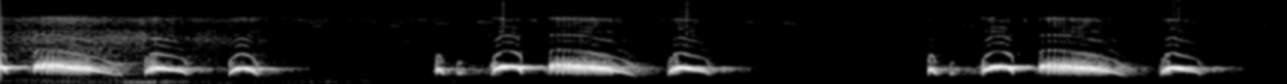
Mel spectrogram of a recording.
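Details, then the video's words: Spotted dove cooing, used as a lure to provoke captive doves to answer and sing: three bouts of soft, low coos, each a short note, a longer drawn-out coo and a closing note, separated by quiet gaps. "pancingan TEKUKUR DERKUKU DERUK GACOR"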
